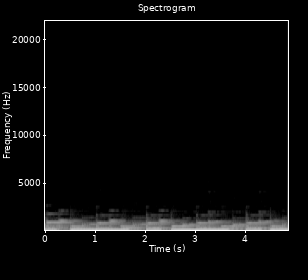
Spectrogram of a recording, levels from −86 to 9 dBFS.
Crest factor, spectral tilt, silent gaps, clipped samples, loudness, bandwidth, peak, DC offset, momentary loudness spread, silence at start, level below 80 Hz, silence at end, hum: 8 dB; -16 dB/octave; none; under 0.1%; -22 LUFS; 1.8 kHz; -10 dBFS; under 0.1%; 8 LU; 0 s; -26 dBFS; 0 s; none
